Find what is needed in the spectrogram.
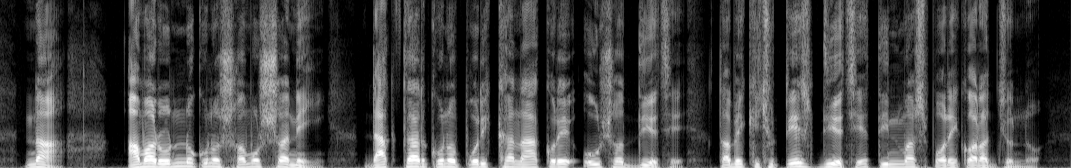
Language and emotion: Bengali, neutral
